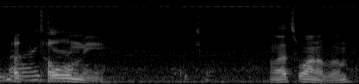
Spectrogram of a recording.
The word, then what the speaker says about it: Ptolemy: Spell it. How do you say that? Oh, God. P-T-O-L-L. Ptolemy, my God. Ptolemy.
